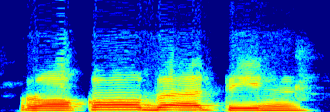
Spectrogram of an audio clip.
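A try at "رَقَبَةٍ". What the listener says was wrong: Nggak ada yang panjang. Rokobatin.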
